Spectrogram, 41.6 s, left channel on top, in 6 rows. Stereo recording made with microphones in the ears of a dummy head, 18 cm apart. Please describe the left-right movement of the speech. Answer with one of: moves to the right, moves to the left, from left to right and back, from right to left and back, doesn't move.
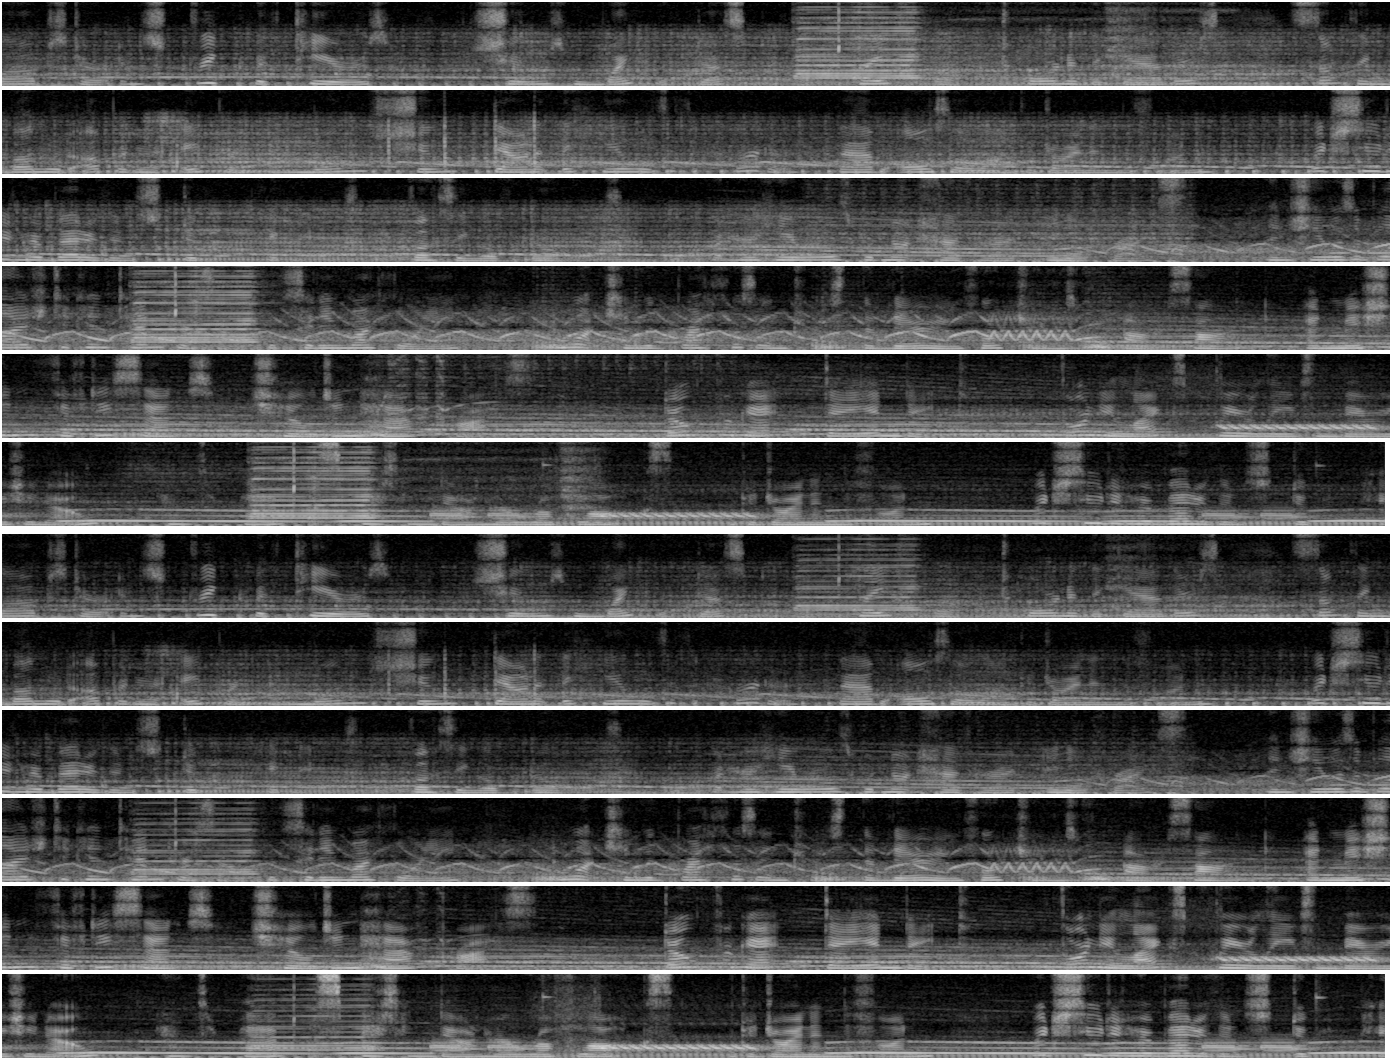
moves to the right.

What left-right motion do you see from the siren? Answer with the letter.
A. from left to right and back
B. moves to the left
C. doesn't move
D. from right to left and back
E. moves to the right
E.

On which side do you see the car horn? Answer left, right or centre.
left.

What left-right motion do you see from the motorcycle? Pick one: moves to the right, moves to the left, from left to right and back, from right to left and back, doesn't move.
doesn't move.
